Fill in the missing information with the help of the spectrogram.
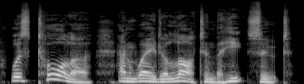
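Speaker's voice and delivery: plain reading voice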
